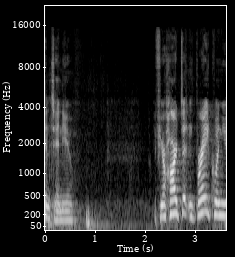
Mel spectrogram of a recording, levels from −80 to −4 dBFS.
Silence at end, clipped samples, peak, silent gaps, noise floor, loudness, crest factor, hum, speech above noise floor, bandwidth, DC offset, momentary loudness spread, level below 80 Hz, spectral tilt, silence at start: 0 s; under 0.1%; 0 dBFS; none; -53 dBFS; -19 LUFS; 22 dB; none; 34 dB; 15.5 kHz; under 0.1%; 20 LU; -46 dBFS; -5.5 dB/octave; 0 s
